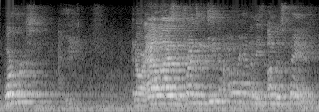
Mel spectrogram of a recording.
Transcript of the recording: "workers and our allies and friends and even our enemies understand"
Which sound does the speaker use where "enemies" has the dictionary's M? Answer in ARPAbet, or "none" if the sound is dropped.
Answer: none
